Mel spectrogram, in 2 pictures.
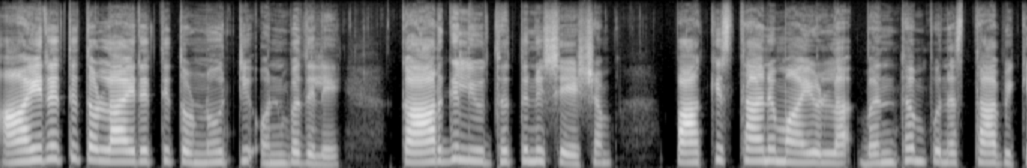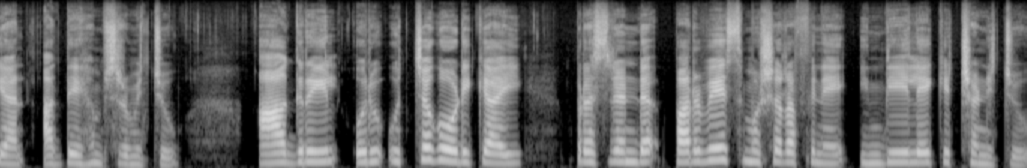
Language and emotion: Malayalam, neutral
